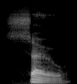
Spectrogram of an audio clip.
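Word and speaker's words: sow: reap what you sew notice the pronunciation there you reap what you seow that s so is seow you can see on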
